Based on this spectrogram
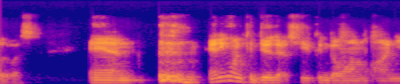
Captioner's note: clears throat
